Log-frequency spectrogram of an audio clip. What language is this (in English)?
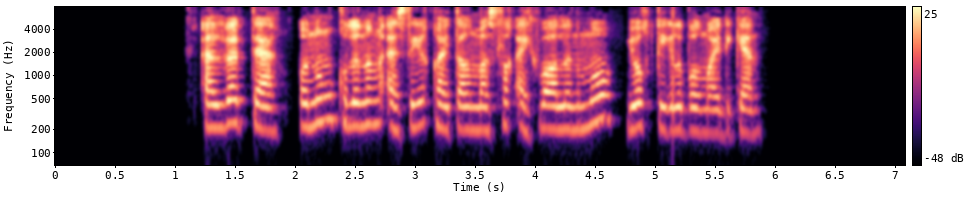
Uyghur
